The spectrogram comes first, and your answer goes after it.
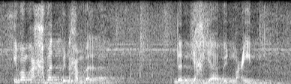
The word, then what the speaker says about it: Yahya bin Ma'in: Ahmad bin hambal dan Yahya Bin ma'in jangan baca Yahya Bin Muin Yahya Bin main kipas mu itu jangan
